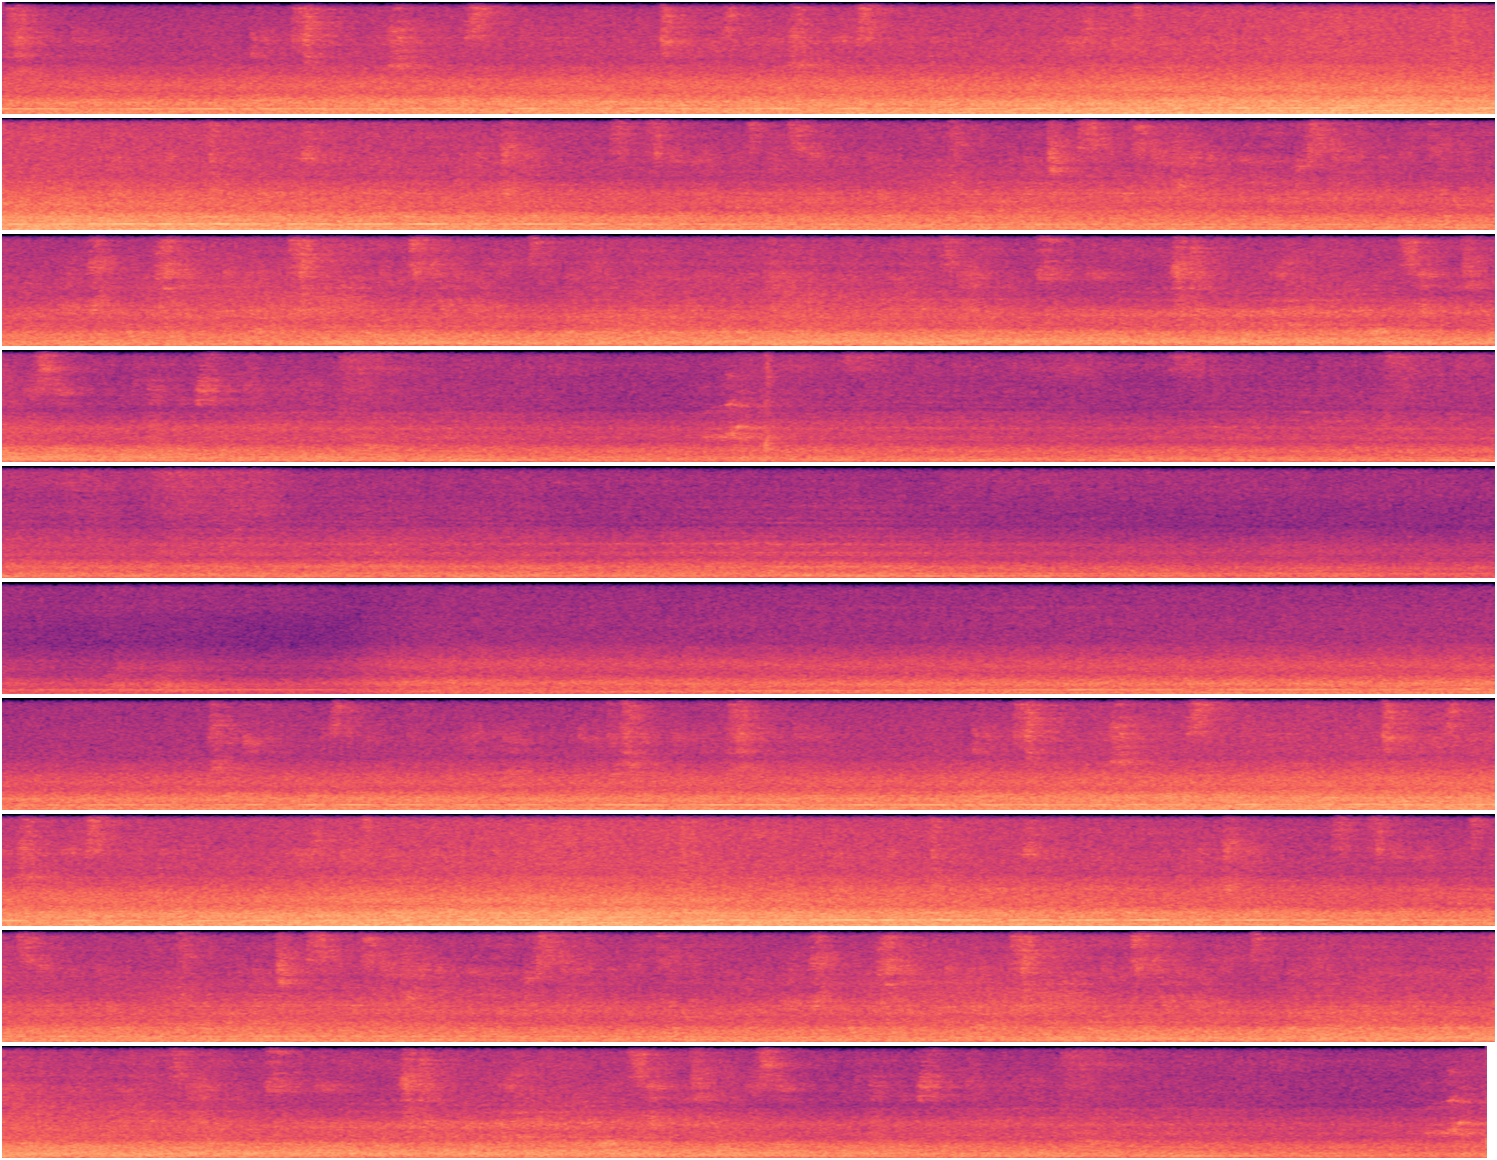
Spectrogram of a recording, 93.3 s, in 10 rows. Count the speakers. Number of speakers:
zero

